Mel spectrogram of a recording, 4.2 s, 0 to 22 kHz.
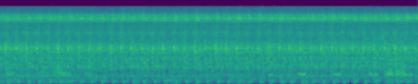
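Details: Hero Glamour BS4 motorcycle after full engine rebuild (worn bore, crank noise and smoke before, from low engine oil); even, steady low thumping at idle with no tapping or chain rattle, running smoothly and healthy.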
